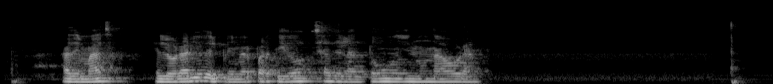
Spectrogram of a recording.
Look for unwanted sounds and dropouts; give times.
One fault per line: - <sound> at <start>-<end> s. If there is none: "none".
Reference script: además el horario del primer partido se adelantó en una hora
none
